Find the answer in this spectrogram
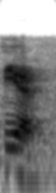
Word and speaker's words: heir: और भी हम आपको बताते हैं इसके साथ साथ, जैसे एयर, HEIR, इसको हम पढ़ते हैं एयर, एयर, इसका मतलब होता है उत्तराधिकारी।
